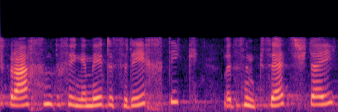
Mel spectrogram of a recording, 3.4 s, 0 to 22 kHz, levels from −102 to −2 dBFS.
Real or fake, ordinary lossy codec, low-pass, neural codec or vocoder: fake; none; 5.4 kHz; codec, 16 kHz, 4 kbps, FunCodec, trained on Chinese and English, 50 frames a second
